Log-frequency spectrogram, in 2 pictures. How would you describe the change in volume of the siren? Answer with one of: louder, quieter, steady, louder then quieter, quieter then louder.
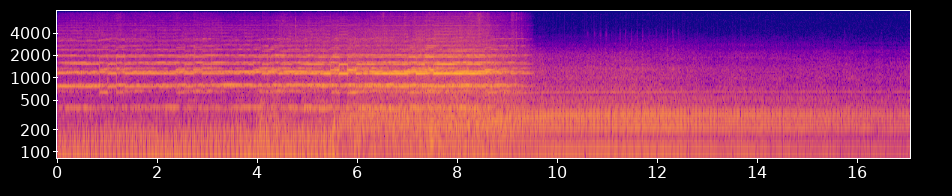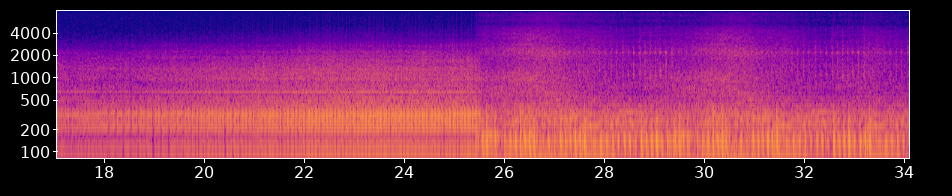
louder.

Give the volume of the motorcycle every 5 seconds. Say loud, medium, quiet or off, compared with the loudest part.
medium, loud, loud, medium, loud, loud, loud.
